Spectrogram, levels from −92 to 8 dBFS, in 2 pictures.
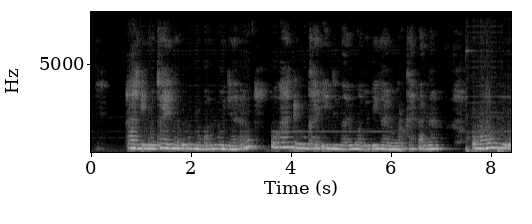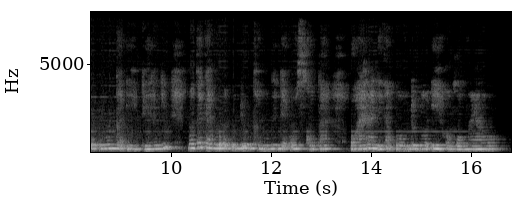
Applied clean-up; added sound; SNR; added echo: neural separator model SepFormer DNS4.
